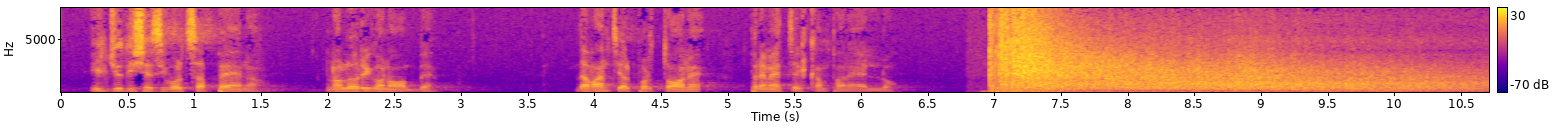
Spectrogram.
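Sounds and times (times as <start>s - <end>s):
speech: 0.2s - 3.0s, 3.9s - 7.0s
explosion: 6.8s - 10.7s.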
